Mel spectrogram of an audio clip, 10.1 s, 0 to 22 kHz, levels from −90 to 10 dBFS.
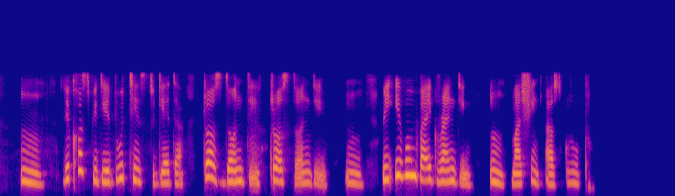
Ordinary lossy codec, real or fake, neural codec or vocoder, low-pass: none; fake; codec, 24 kHz, 1.2 kbps, DualCodec; 5.4 kHz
